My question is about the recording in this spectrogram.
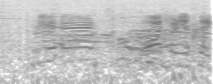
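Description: Near silence, with faint distant voices calling out twice.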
